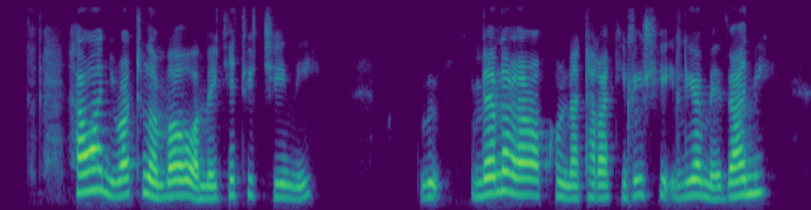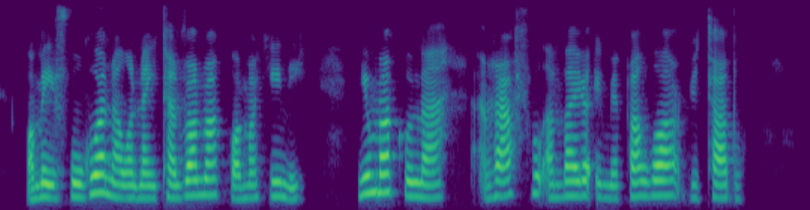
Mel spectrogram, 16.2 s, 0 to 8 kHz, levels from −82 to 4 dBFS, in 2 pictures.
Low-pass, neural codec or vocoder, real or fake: 7.2 kHz; autoencoder, 22.05 kHz, a latent of 192 numbers a frame, VITS, trained on one speaker; fake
